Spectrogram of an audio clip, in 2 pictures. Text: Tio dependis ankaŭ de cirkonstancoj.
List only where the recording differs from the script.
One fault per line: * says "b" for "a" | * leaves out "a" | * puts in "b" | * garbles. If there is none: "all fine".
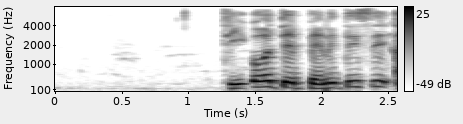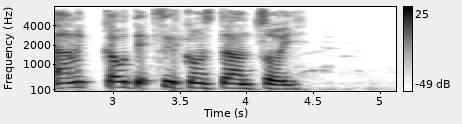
all fine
